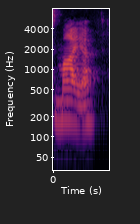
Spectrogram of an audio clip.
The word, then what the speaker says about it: Maja: I have done a lot of word pronounce, clicked on the YouTube link, so yes, because I don't like things butchered, because my name, four letters, M-A-J-A, people pronounce it all different ways, but the name is Maya.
